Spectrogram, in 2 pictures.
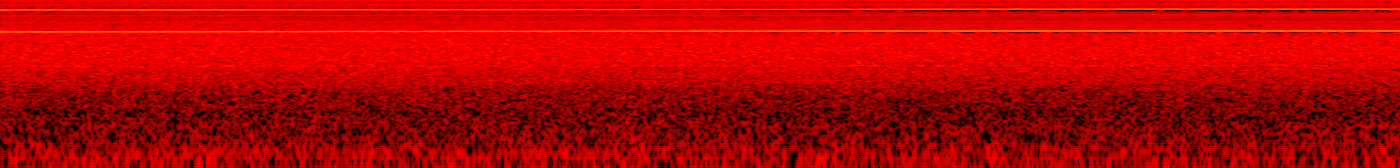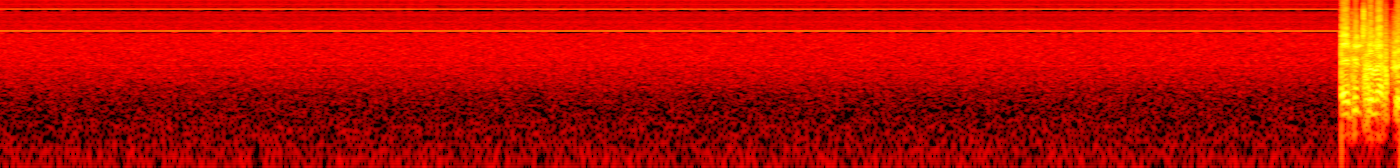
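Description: Faint steady hiss with a constant high-pitched whine on a light aircraft's intercom audio feed; the engine itself is not heard. A voice breaks in near the end.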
